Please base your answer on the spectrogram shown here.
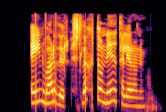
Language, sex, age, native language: Icelandic, female, 12, Icelandic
